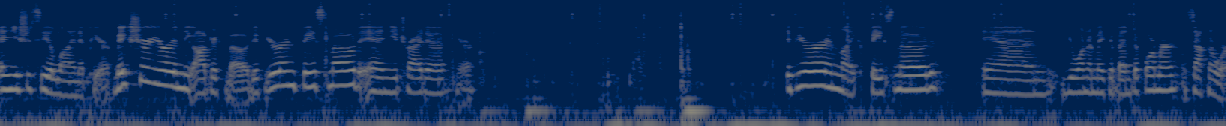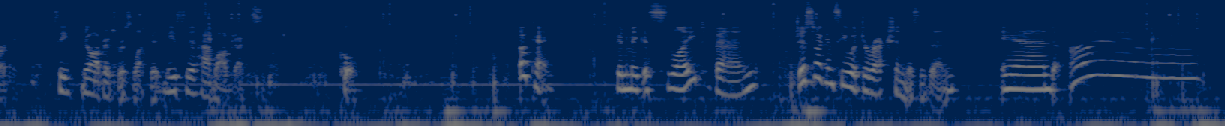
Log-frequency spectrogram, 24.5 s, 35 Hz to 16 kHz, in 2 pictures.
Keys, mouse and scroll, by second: 3.5 right click, 4.0 click, 4.8 click, 5.6 right click, 6.3 click, 7.1 Delete, 7.7 click, 8.7 right click, 9.2 click, 10.3 click, 12.1 click, 14.6 right click, 14.9 click, 16.4 click, 17.2 alt+right click, 18.5 click, 20.2 right click, 24.0 alt+click, 24.3 alt+click.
